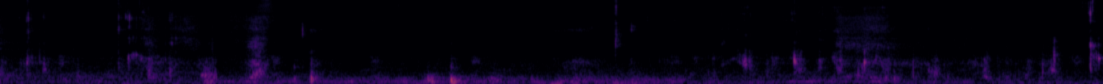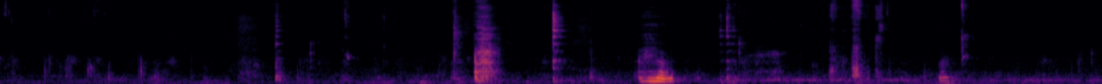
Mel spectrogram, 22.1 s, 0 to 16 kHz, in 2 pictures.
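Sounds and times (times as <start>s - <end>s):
chewing and wet mouth sounds: 0.0s - 2.2s, 6.1s - 13.2s, 14.0s - 15.8s, 18.4s - 22.0s.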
